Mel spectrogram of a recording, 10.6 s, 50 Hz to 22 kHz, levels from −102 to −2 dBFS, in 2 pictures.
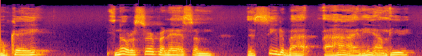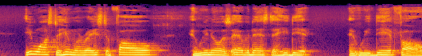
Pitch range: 125-155 Hz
